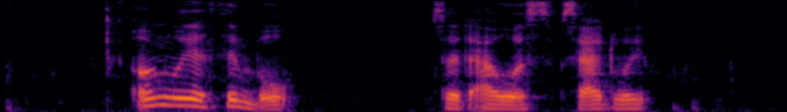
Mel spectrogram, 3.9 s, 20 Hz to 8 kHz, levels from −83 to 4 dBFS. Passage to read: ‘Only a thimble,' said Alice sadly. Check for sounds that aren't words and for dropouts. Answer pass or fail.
pass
